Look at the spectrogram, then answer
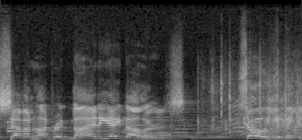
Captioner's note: applause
